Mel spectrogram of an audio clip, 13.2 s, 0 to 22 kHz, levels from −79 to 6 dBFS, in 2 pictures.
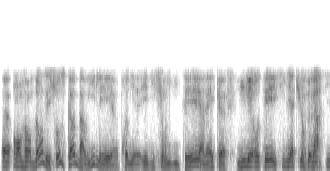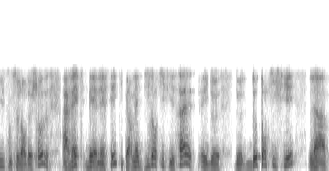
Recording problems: garbled, watery; badly; nothing above 3.5 kHz

